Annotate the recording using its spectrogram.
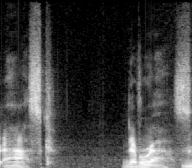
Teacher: And then the kicker there, the sound that stands out at the end, breaks the alliterative pattern and shuts us down with that consonant cluster on a, that goes from a sibilant to a closure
